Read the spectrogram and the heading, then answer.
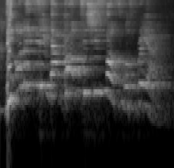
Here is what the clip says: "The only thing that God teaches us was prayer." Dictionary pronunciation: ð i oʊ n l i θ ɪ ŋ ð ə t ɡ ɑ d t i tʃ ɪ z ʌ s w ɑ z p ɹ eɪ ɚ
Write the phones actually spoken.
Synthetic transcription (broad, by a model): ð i oʊ n l i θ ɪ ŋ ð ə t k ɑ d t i ʃ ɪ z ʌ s w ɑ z p ɹ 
